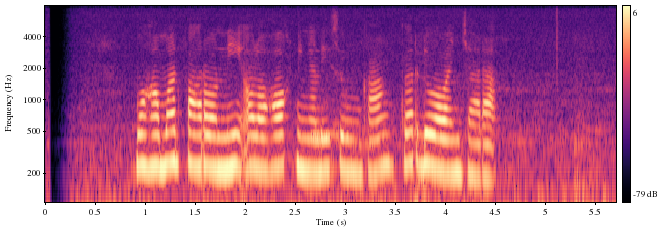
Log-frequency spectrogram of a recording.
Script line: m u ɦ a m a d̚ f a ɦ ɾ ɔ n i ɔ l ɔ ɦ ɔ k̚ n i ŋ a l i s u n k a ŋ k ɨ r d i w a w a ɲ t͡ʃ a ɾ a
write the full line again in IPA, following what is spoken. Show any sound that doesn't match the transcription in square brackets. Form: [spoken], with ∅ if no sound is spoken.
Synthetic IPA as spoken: m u ɦ a m a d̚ f a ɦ ɾ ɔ n i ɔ l ɔ ɦ ɔ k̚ n i ŋ a l i s u [ŋ] k a ŋ k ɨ r d i w a w a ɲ t͡ʃ a ɾ a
